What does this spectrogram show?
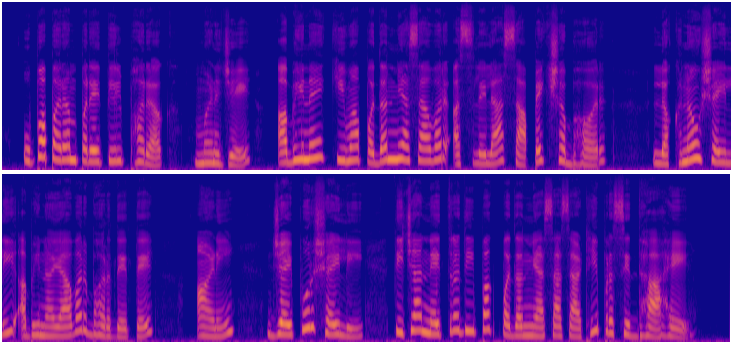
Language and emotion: Marathi, neutral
